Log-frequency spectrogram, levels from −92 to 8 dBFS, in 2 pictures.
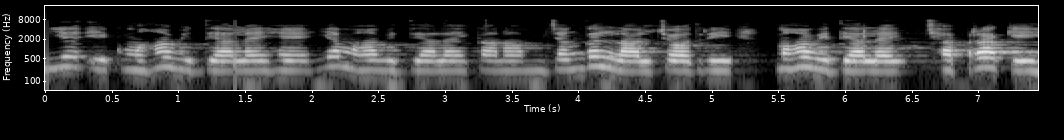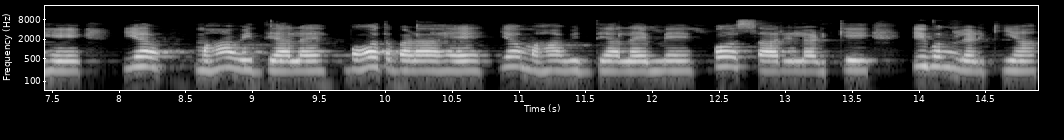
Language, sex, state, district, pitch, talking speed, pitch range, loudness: Hindi, female, Bihar, Saran, 215 Hz, 115 wpm, 210-270 Hz, -19 LUFS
